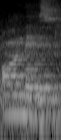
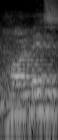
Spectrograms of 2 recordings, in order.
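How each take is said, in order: First: The word begins with a vowel sound. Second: The word begins with an h sound. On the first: The speaker calls it right. "এটির উচ্চারণ হবে অনেস্ট" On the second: The speaker calls it wrong. "এটার উচ্চারণ হনেস্ট না"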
